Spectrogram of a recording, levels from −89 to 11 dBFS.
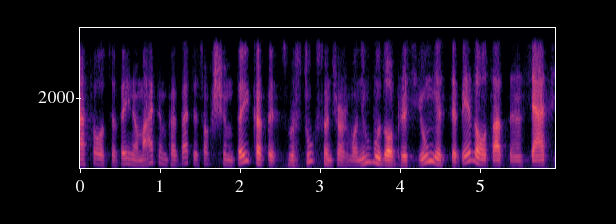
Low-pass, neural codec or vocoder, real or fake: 3.6 kHz; codec, 24 kHz, 0.5 kbps, DualCodec; fake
